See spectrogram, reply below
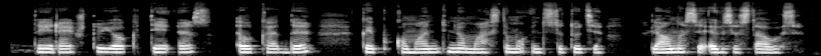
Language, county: Lithuanian, Vilnius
